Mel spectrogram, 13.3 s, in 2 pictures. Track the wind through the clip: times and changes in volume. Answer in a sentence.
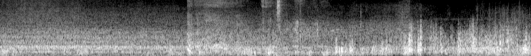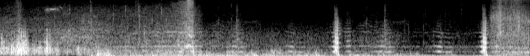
You can hear the wind from 0.0 to 13.2 s, getting louder then quieter.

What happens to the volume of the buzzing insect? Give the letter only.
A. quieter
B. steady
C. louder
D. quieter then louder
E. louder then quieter
D.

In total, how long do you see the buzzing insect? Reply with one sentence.
You can hear the buzzing insect for 13 seconds altogether.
